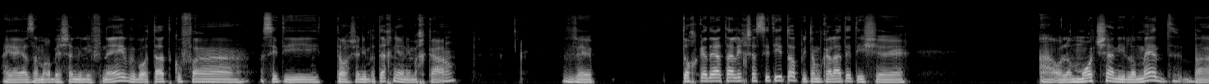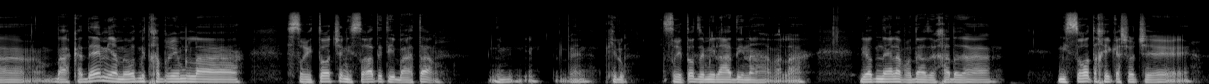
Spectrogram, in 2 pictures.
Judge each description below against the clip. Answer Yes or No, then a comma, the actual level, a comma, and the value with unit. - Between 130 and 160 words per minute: No, average, 105 wpm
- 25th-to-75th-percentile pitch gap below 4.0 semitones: Yes, average, 2.9 semitones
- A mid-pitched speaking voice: No, low, 120 Hz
